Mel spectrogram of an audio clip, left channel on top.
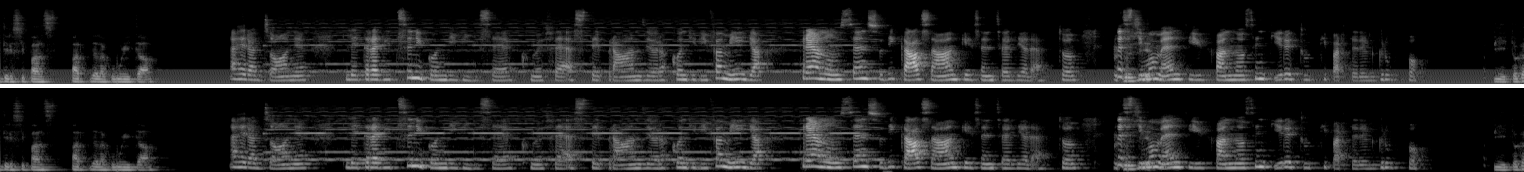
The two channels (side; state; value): left; noise; hum, 19 dB below the sound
